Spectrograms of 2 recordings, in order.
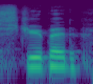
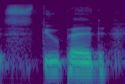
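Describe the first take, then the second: First: "stupid" said Australian, as SHTYOO-pid; Australian "stupid", starting SHTYOO; Australian pronunciation. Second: "stupid" said American, as STOO-pid; American "stupid", starting STOO; American pronunciation. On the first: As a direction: say "stupid" with a sh and y glide. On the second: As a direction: say "stupid" with a plain oo, no y sound. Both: Shown as a demonstration. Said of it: "they say stupid instead of stupid".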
